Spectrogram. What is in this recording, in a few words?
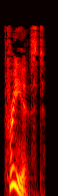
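"freest", British English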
